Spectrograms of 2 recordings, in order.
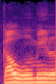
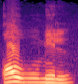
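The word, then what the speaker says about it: الْقَوْمِ: লাম জের মিল আলাল কওমিল কওমিল ক মানে ক আকার হবে না ক আর ও কও আর এখানে কয় আকার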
